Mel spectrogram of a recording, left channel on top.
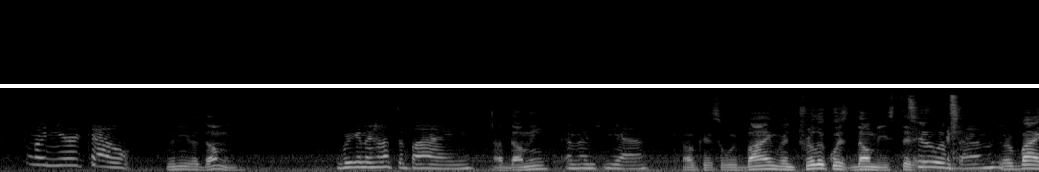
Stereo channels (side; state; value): left; silent; digital silence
